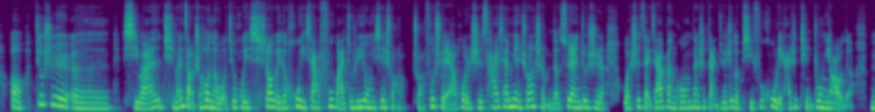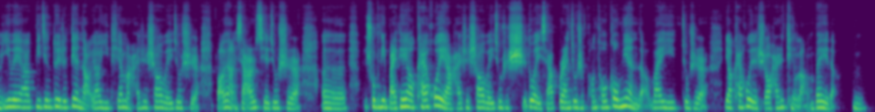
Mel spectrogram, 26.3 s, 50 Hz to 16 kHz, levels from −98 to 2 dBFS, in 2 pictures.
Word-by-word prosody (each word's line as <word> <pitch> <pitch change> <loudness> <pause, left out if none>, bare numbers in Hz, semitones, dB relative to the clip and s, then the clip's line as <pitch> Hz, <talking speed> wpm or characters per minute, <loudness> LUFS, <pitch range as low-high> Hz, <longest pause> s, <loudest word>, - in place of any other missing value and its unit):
哦， 215 -5 +1 0.2
就 310 -1 -1
是， 275 -7 +2
呃， 180 -2 -2 0.2
洗 190 -3 +1
完 185 +6 0
洗 210 -1 -3
完 215 +6 +3
澡 245 - +2
之 205 - -3
后 225 +1 +4
呢， 200 - +4
我 165 -1 -2
就 200 +3 -2
会 200 -2 0
稍 225 +4 +1
微 195 -4 +1
地 195 - -1
护 230 +4 +2
一 200 - +1
下 185 0 -2
肤 235 +5 -1
吧， 220 -7 -1
就 200 +4 -2
是 205 +1 +3
用 210 -2 +4
一 195 - -1
些 210 +2 +1
爽 200 -2 -6
爽 160 - -8
肤 240 +5 +1
水 235 0 -2
啊， 160 - -4
或 200 +4 -1
者 180 - -2
是 195 +1 -2
擦 205 +2 -4
一 - - -1
下 220 -1 0
面 230 -3 +5
霜 225 +3 +1
什 230 -1 -4
么 245 - -7
的。 165 -1 -5
虽 225 +6 +2
然 200 -1 +2
就 210 0 +1
是 190 -4 -3 0.2
我 185 -1 -1
是 225 +5 -1
在 210 - -2
家 195 +1 0
办 210 -3 -2
公， 195 +1 -2
但 205 0 -1
是 210 - -3
感 210 +1 -6
觉 185 0 -4
这 215 - 0
个 195 - 0
皮 190 0 -3
肤 210 +4 -6
护 225 +2 +1
理 170 - 0
还 180 +1 -6
是 225 - -4
挺 210 - -6
重 210 -2 +2
要 175 -3 -2
的。 - - -12 0.2
嗯， 190 -1 +1
因 220 +2 +3
为 230 -1 +7
要 210 -1 0
毕 225 +1 -2
竟 220 0 +2
对 235 +1 +4
着 205 - +2
电 225 0 +2
脑 175 - -3
要 190 - -1
一 190 -1 -1
天 210 +4 -2
嘛， - - -1
还 170 - -9
是 200 0 -2
稍 200 +1 -1
微 175 -2 -1
就 190 +1 -2
是 190 - -6 0.2
保 - - -1
养 215 -2 +2
一 - - -5
下， - - -1
而 185 - 0
且 200 -2 0
就 190 +1 -1
是， 175 -3 -3 0.3
呃， 170 -2 -1 0.3
说 220 +2 +4
不 210 - +1
定 220 -1 +5
白 180 -1 +2
天 235 +5 +7
要 215 -3 +5
开 220 +3 +2
会 260 0 +6
啊， 170 -2 +1
还 170 0 -6
是 185 +3 -6
稍 200 0 +1
微 175 -2 0
就 200 +3 -2
是 195 - -5
拾 190 - +6
掇 220 -1 +4
一 175 - +1
下， 175 -1 -2
不 180 +3 -2
然 190 -1 +2
就 205 - +2
是 195 -1 -1
蓬 195 0 -6
头 205 0 -1
垢 230 +4 +4
面 240 -2 +6
的， - - -6
万 200 0 0
一 190 -1 -1
就 195 -1 -3
是 180 -3 -4 0.3
要 205 -4 +1
开 210 +1 -2
会 235 -1 +4
的 185 - 0
时 180 - -2
候 180 - +1
还 185 +1 -4
是 210 - 0
挺 200 -5 -5
狼 - - -8
狈 205 -3 +3
的， - - -9 0.2
嗯。 180 -3 -7
200 Hz, 330 characters per minute, -23 LUFS, 185-215 Hz, 0.3 s, 为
